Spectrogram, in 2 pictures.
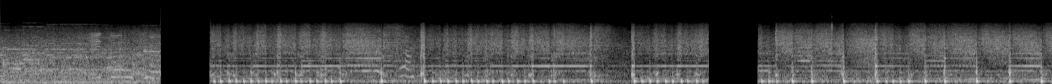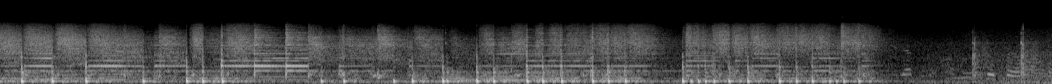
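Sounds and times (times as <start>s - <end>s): clashing hand cymbals: 2.1s - 19.4s
large drum beaten fast: 2.1s - 19.5s.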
